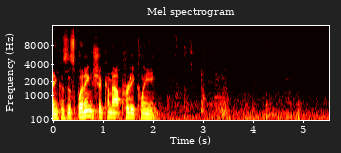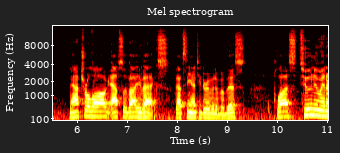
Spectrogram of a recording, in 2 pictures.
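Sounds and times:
marker writing on a whiteboard: 3.0s - 5.2s.

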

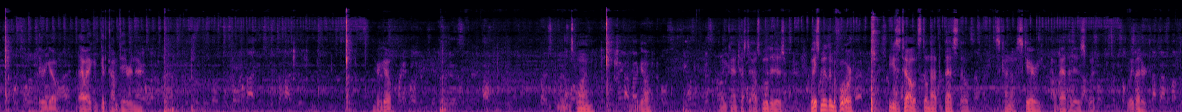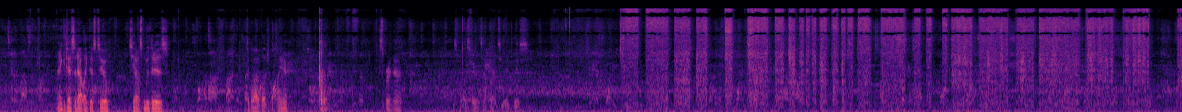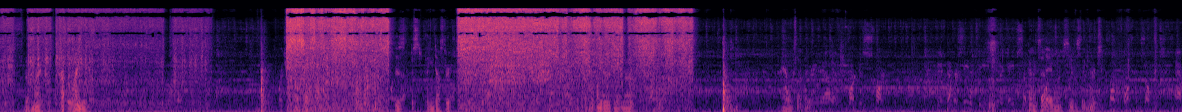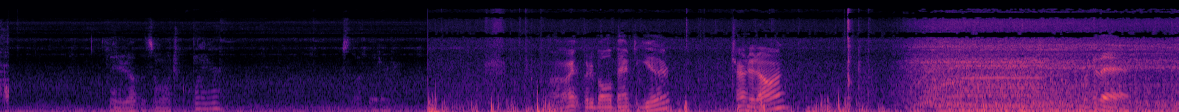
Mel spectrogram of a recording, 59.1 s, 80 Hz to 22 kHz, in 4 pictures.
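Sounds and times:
aerosol spray hissing: 22.5s - 32.2s, 33.2s - 34.5s, 35.3s - 38.3s.

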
